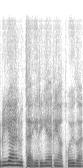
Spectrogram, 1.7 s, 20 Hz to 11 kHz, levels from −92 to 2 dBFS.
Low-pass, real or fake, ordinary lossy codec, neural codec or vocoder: 9.9 kHz; fake; none; codec, 16 kHz in and 24 kHz out, 0.6 kbps, FocalCodec, streaming, 4096 codes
